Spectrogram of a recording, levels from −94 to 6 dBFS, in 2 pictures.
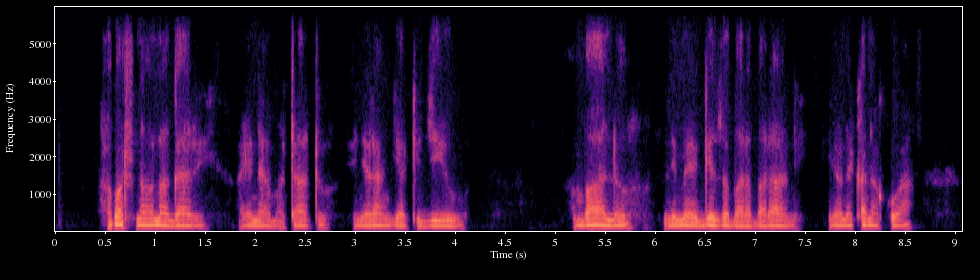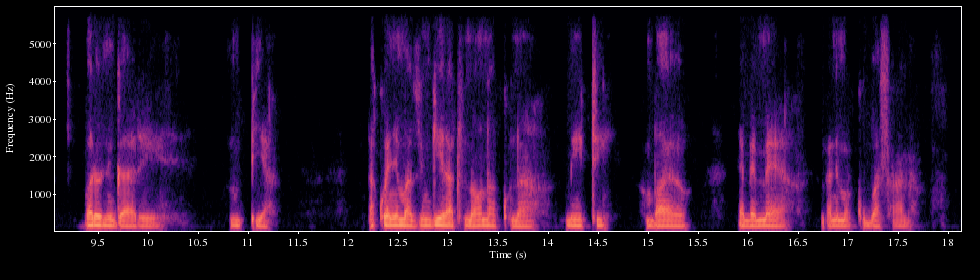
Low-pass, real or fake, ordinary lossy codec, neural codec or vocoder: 5.4 kHz; real; Opus, 16 kbps; none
